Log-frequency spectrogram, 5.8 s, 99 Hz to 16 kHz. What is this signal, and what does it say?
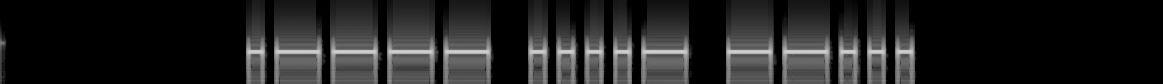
Morse code, heard as a keyed tone, about 17 wpm, 700 Hz. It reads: 147
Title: Numbers - 3-Digit 17wpm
